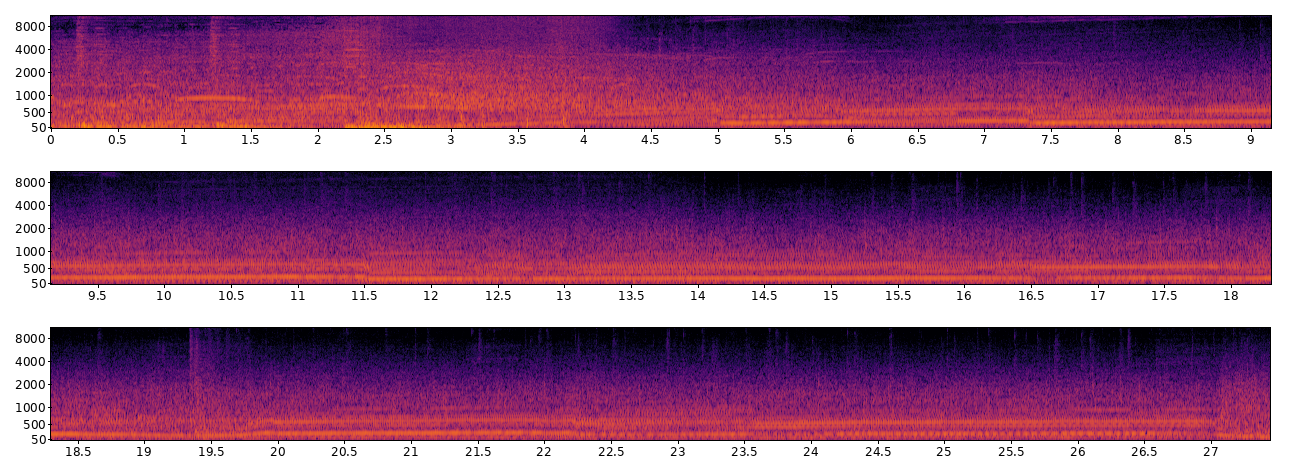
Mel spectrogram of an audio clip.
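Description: A car engine revs hard, rising in pitch and dropping with each gear change.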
